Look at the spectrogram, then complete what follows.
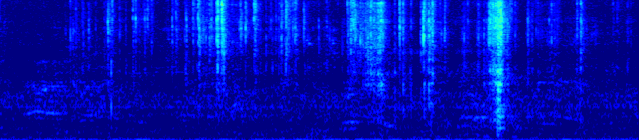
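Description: Faint crinkling and tearing of trading-card pack wrappers as packs are handled and opened, a few short scratchy crackles with the sharpest one late on.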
